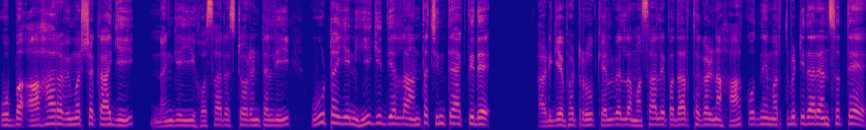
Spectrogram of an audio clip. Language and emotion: Kannada, fearful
